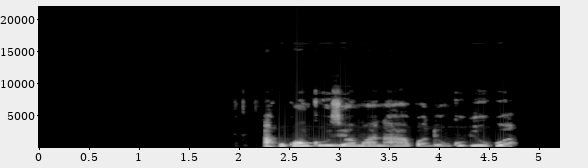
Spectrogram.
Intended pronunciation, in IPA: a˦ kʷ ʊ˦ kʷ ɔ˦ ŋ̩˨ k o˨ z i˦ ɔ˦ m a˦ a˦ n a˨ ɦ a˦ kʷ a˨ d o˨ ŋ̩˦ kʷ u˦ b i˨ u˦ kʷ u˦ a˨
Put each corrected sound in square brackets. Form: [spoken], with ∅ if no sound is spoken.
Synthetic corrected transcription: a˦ kʷ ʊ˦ kʷ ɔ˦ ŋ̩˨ k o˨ z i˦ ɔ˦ m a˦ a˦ n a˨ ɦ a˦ kʷ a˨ d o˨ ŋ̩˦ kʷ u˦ b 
